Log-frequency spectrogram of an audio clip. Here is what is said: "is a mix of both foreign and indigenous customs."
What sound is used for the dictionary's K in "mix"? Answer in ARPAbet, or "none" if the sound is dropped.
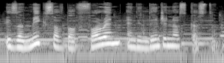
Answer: K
